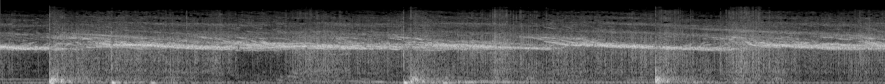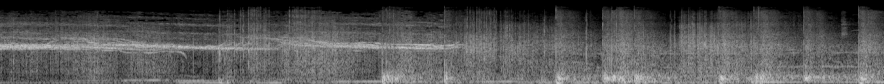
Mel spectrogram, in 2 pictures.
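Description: Fireworks display: a run of shrill, overlapping whistles, each falling in pitch, with a few thuds of shells going off. About 13 seconds in the whistling stops and a rapid volley of sharp cracks and bangs takes over.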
